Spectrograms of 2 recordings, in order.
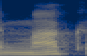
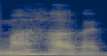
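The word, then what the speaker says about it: Mach: 마크 넘버라고 이야기를 하는데요 원래 이제 원래 발음대로 읽으면 마하가 됩니다 마치 m 대신에 b가 있으면 바하라는 음악가에 대해서 이야기를 하죠 바크라고 하지는 않잖아요 그런 것처럼 마하라고 있는게 더 맞는 것 같습니다 마크라고 있는 사람들도 있어요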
